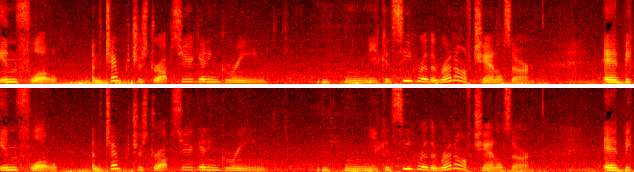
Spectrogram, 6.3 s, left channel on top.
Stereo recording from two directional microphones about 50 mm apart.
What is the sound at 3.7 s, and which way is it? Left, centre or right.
Speech, left.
